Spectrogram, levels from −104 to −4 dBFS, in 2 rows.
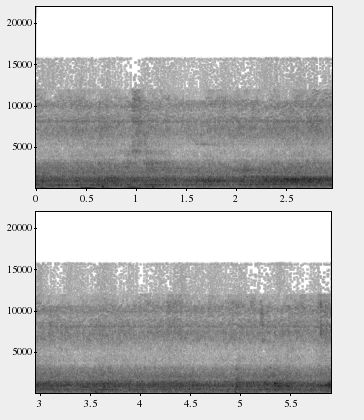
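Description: No technical faults can be heard in the sound, so there are none to describe in time order.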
